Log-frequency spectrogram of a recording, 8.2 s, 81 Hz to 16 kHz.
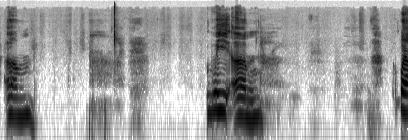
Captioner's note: pauses 8 seconds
